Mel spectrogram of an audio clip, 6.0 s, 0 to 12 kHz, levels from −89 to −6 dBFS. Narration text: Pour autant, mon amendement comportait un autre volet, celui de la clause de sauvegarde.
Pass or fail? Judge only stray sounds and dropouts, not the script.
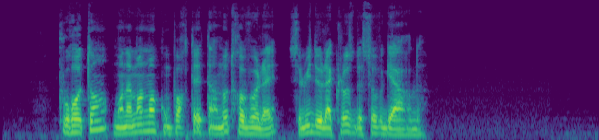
pass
